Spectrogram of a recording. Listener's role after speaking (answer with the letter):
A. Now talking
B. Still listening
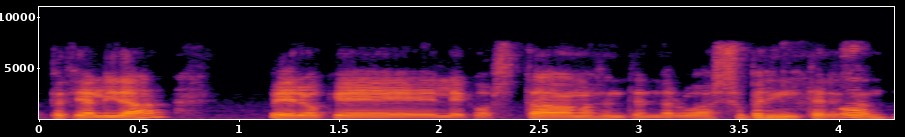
A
